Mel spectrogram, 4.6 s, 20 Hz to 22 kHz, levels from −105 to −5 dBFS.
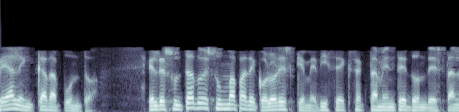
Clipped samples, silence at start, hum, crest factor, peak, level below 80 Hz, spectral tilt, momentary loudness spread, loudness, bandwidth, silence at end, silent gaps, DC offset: under 0.1%; 0 s; none; 16 dB; -2 dBFS; -40 dBFS; -11.5 dB/octave; 8 LU; -18 LUFS; 4 kHz; 0 s; none; under 0.1%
